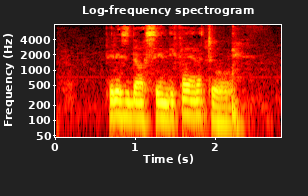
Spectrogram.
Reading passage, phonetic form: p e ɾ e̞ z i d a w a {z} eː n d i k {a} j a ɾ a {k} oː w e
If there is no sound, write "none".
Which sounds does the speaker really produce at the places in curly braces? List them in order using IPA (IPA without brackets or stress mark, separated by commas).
s, a, t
